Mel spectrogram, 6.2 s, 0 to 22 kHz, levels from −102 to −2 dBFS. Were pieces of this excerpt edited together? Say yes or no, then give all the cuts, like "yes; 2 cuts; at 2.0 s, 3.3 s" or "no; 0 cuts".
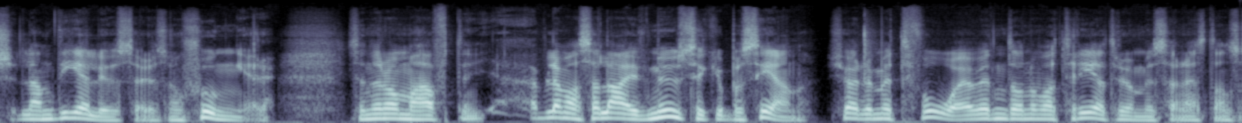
no; 0 cuts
